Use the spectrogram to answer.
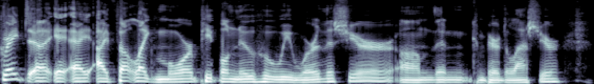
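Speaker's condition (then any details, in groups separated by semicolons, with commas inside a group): No condition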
